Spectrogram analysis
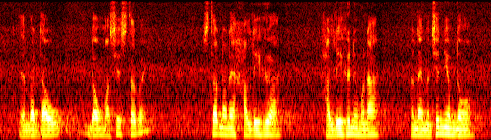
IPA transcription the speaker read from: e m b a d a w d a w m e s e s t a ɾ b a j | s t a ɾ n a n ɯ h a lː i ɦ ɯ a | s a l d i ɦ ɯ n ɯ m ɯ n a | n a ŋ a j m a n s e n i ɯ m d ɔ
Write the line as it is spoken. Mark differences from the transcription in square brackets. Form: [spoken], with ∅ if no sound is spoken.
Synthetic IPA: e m b a d a w d a w m [a] s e s t a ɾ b a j | s t a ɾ n a n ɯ h a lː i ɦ ɯ a | [h] a l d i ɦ ɯ n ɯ m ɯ n a | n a [n] a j m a n s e n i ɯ m d ɔ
